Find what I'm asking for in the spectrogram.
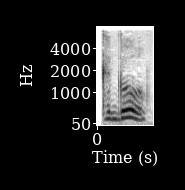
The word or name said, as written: kagoule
